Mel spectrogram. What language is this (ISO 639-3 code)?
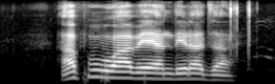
ven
